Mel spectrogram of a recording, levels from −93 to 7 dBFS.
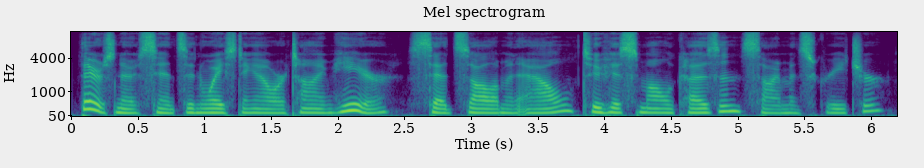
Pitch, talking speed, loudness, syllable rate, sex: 175 Hz, 165 wpm, -19 LUFS, 4.5 syllables/s, female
